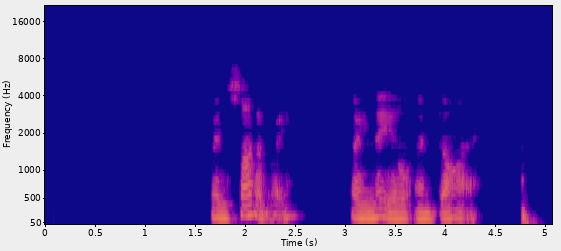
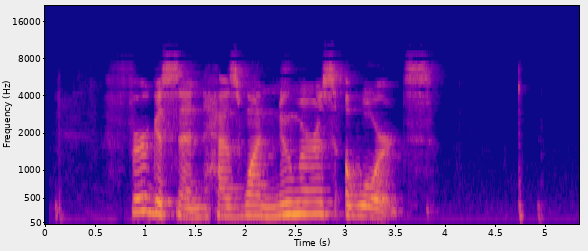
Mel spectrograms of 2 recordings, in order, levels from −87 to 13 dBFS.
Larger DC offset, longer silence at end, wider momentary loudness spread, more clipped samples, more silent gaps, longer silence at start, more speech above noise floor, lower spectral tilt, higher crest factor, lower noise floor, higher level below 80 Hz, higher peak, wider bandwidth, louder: neither; second, 0.2 s vs 0.55 s; second, 14 LU vs 17 LU; neither; first, 2.63-3.04 s, 4.42-4.74 s vs none; first, 1.65 s vs 0.85 s; first, over 63 dB vs 44 dB; first, -9.5 dB/octave vs -5 dB/octave; about the same, 16 dB vs 20 dB; first, under -90 dBFS vs -64 dBFS; first, -56 dBFS vs -64 dBFS; second, -14 dBFS vs -2 dBFS; second, 6 kHz vs 9.2 kHz; second, -29 LUFS vs -20 LUFS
